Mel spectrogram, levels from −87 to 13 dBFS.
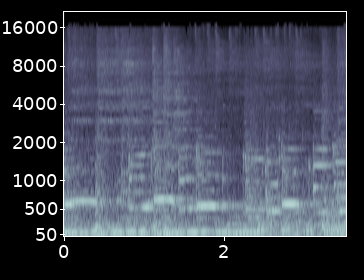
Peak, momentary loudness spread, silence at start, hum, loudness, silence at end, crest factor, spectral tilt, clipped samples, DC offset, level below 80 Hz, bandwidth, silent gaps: -2 dBFS; 3 LU; 0 s; none; -16 LUFS; 0 s; 12 dB; -6 dB/octave; under 0.1%; under 0.1%; -24 dBFS; 17 kHz; none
